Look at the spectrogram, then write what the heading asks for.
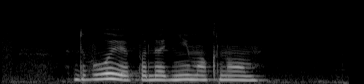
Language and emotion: Russian, sad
